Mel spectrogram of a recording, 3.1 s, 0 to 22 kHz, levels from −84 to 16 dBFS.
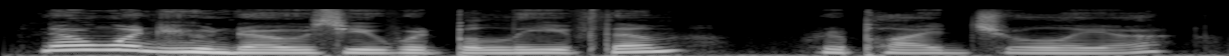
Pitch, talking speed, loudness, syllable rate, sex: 205 Hz, 195 wpm, -17 LUFS, 6.0 syllables/s, female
